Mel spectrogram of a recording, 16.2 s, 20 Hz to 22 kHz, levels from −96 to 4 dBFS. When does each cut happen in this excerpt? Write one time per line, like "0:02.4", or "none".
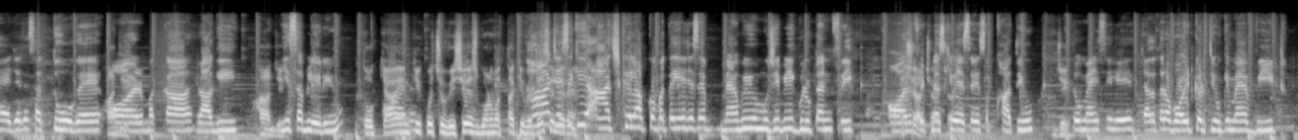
none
